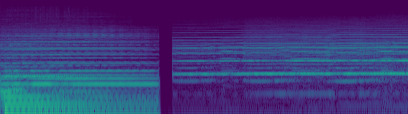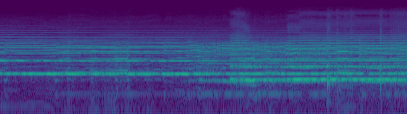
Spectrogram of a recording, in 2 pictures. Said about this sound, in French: Larsen. Effet Larsen. Son qui s'accroche en circuit fermé.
